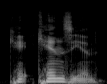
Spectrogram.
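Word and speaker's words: Keynesian: the same name but but john maynard keys kenzian is the way it's pronounced very similar for some reason what's the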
